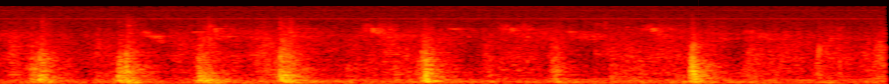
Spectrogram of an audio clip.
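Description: Footsteps in a carpeted hallway, an uneven run of soft thumps about two a second.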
